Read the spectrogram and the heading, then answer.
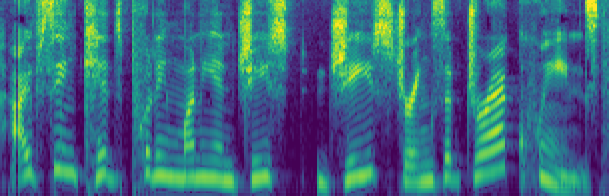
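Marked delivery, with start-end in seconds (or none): none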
